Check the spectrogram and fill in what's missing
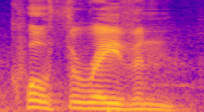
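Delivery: ordinary talk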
